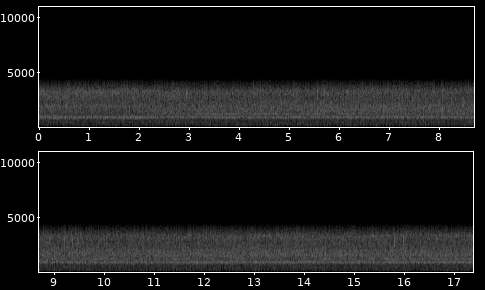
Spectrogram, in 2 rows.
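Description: Vauxhall Senator's C30SE 3.0-litre 24-valve straight-six idling steadily, warm after about 15 minutes of running.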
